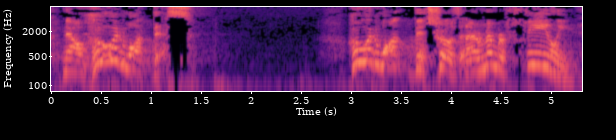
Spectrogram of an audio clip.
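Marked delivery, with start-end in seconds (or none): 0.1-4.1 mock grand crescendo. Pastor mimicking the minister's big crescendo, hammed up. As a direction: hold up the rose like a showman, mocking. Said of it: "his point is to hold up that rose and go".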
